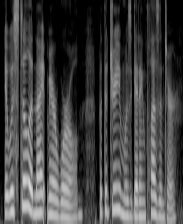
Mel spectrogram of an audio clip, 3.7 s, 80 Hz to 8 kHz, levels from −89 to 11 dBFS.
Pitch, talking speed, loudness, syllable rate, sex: 220 Hz, 195 wpm, -17 LUFS, 5.5 syllables/s, female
